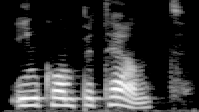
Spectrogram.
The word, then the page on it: inkompetent: [inkåmpet'en:t]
